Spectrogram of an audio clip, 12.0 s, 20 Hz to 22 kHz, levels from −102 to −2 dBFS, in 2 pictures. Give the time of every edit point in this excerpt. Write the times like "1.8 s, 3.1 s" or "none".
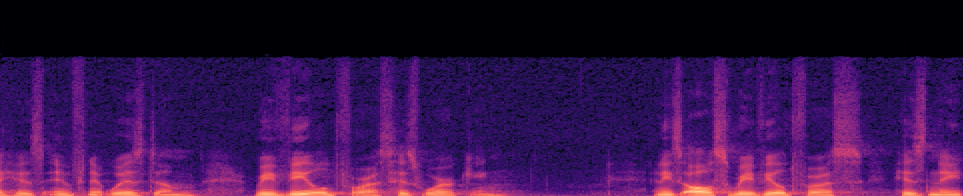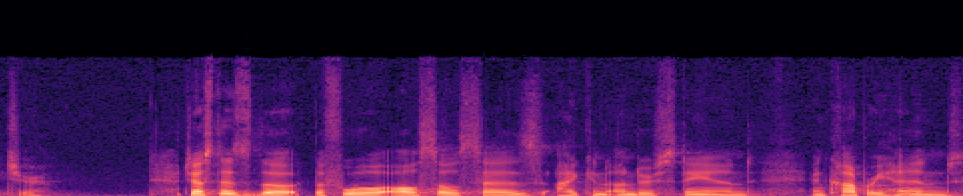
7.9 s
